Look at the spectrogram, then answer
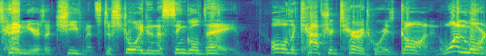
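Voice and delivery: put-on loud, roaring bellowing outcry. Narrating history, reading a quoted outburst aloud, bellowing it. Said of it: "He bellowed".

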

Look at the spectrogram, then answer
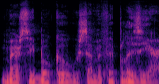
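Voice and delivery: put-on English accent with a Belgian tinge. Retelling what a man said after his phrase was translated, in a Belgian English accent. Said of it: "Avec un accent anglais belge".

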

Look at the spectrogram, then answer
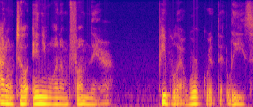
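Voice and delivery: plain

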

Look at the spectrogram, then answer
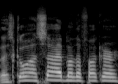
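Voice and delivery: put-on screeching, shrieking yell, pitched very high. Speaker retelling a fight they watched from a window: retelling a yell. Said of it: "This guy starts yelling at him".

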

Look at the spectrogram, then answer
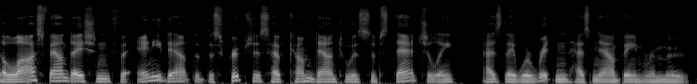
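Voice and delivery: ordinary delivery

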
